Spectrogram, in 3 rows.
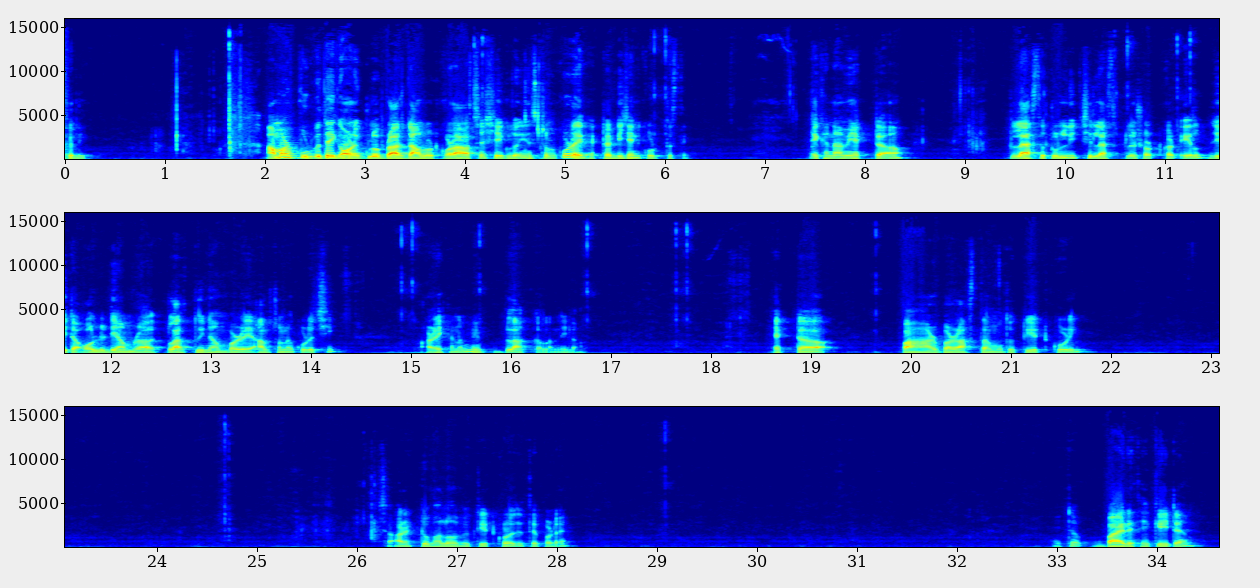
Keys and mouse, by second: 1.8 ctrl+BackSpace, 3.2 v, 6.0 click, 7.6 b, 9.5 l, 10.6 right click, 11.3 click, 15.0 click, 15.8 click, 17.8 click, 19.8 click, 26.2 ctrl+d, 29.2 click.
